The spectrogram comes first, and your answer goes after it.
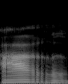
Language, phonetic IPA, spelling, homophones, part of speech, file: German, [ˈaːʁə], Aare, Are, proper noun, De-Aare.ogg
- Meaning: Aar (a river in Switzerland)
